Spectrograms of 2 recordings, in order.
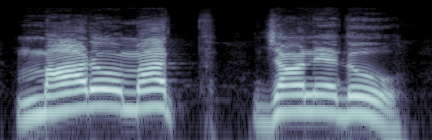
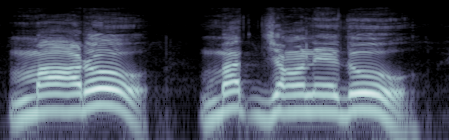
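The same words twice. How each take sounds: First: "मारो मत" joined, pause, then "जाने दो"; pause after मत. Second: "मारो", pause, then "मत जाने दो" as one phrase; pause after मारो. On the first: Guest showing a sentence's two meanings, pause after मत. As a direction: break after मत, setting जाने दो apart. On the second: Guest showing a sentence's two meanings, pause after मारो. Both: Shown as a demonstration. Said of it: "इसका दो अर्थ हो".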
